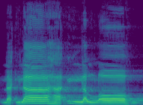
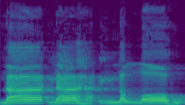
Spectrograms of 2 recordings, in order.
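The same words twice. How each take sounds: First: The opening vowel in 'la' is cut short. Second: The opening vowel in 'la' is drawn out long. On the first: Surely there are other gods besides God. The speaker calls it wrong. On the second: There is no god but God. The speaker calls it right.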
